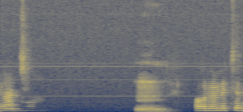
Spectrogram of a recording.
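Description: Only speech: a woman talking, with a pause of about a second in the middle.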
